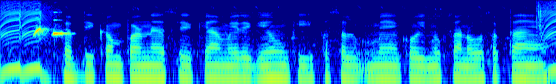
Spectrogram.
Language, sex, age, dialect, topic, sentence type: Hindi, male, 36-40, Marwari Dhudhari, agriculture, question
